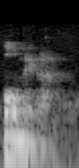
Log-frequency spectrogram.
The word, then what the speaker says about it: omega: we have the letter omega omega which we will render as an o as well but this is a long o we had o migron now we have o mega omegran omega both has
